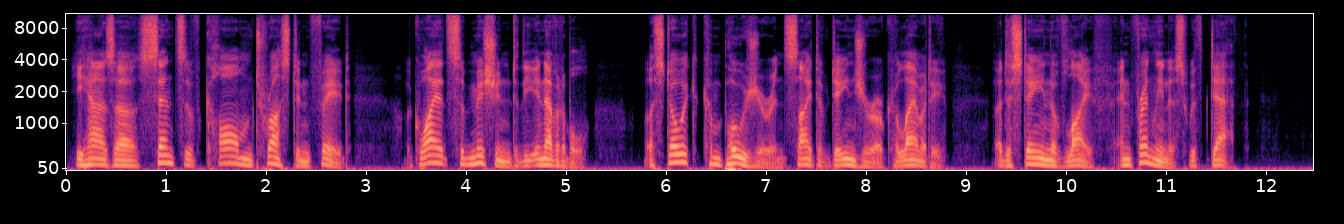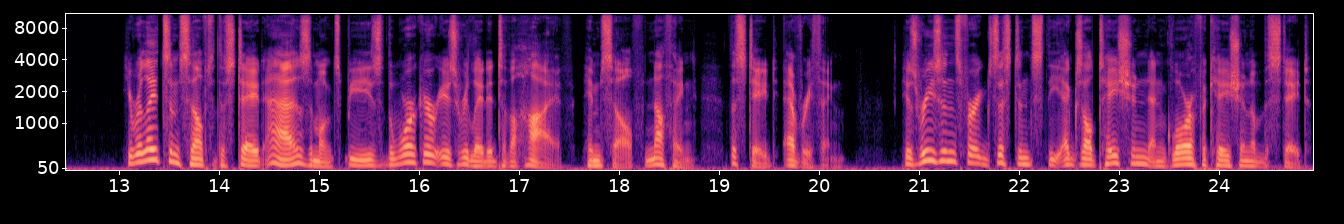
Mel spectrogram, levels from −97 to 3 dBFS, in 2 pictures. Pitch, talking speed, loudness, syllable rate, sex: 115 Hz, 155 wpm, -20 LUFS, 5.2 syllables/s, male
